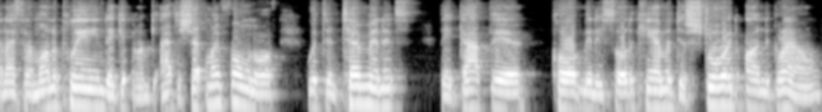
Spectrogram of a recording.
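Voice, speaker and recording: A man with a medium pitch talks at a fairly quick pace, his intonation fairly even. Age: 60s. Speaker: pastor. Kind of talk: public comment at town council meeting. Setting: council chamber. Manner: halting.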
